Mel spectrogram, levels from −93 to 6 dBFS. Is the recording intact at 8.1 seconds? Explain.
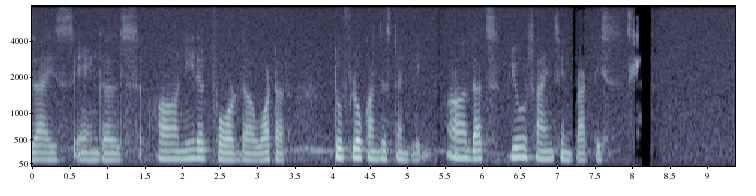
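No. An echo canceller most likely failed to remove the far end's loudspeaker playback from the microphone, so from 7.93 to 8.12 s a second, fainter voice leaks through, well below the main talker. This is the other side's voice leaking through.

Right after, from 8.12 to 8.26 s, the echo canceller clamps down on the microphone while the loudspeaker is active. The room background drops by about 40 dB, nearly to silence, and returns when the canceller releases: background gated by the echo canceller.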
